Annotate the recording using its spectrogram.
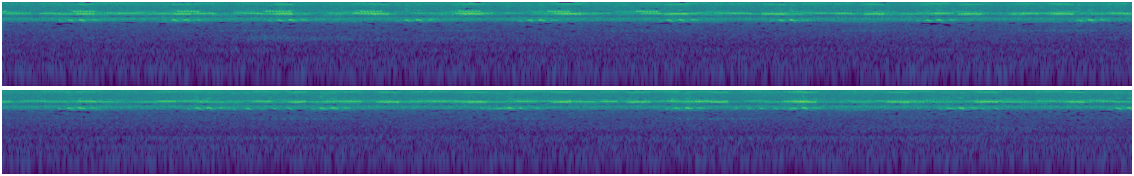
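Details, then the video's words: Night chorus of crickets recorded on a warm, humid Midwestern summer night, alongside other nocturnal sounds: constant high trilling chirps in parallel bands, evenly pulsed, over a quiet low background. "Night Time Cricket Sounds"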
